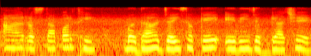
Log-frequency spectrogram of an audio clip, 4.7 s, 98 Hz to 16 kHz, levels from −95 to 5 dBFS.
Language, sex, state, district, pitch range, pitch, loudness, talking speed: Gujarati, female, Gujarat, Gandhinagar, 190-210 Hz, 195 Hz, -16 LUFS, 115 wpm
